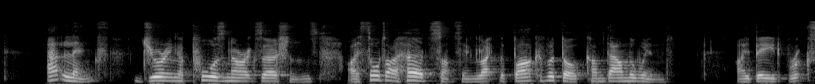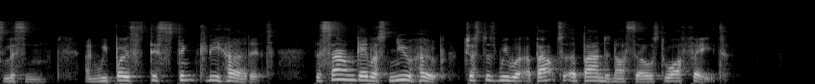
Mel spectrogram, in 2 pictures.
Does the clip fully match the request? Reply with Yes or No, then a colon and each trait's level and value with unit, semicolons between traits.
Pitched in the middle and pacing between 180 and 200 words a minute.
Yes: medium, 160 Hz; average, 190 wpm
